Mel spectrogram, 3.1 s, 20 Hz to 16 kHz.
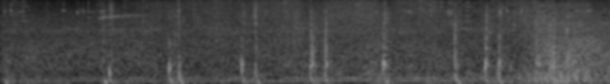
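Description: Roach the horse gallops in The Witcher 3: Blood and Wine, hooves clip-clopping in a quick, steady rhythm at moderate volume against a soft outdoor background.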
